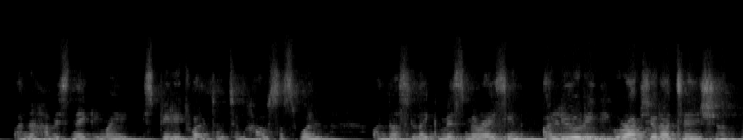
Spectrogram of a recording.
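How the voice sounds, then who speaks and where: Monotone, flat speech with big swings in loudness, audible room echo and noticeable background noise. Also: woman, fairly high pitch for a woman, moderate pace. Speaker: author and spiritual healer. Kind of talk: reading aloud. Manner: droning.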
